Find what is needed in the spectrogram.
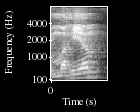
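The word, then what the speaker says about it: मह्यम्: उच्चारण पर ध्यान देंगे, कहेंगे मह्यम, हय संयुक्त है मह्यम आवाभ्याम अस्मभ्यम, असम संयुक्त भय संयुक्त म अस्मभ्यम।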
